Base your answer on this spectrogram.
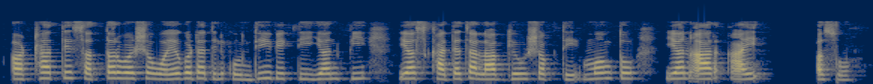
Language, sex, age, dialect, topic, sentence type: Marathi, female, 25-30, Varhadi, banking, statement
